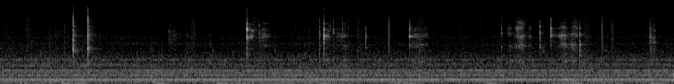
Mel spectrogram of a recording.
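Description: Small ceramic sauce bowls clinking and tapping as they are handled, while wasabi yuzu sauce is poured over blue cheese. There are a few sharp clicks, the loudest about two and a half seconds in, and a cluster of light ticks near the end, over a steady background hum.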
